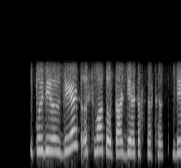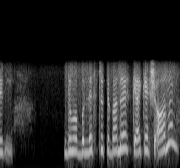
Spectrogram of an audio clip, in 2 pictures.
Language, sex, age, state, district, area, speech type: Kashmiri, female, 30-45, Jammu and Kashmir, Bandipora, rural, conversation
